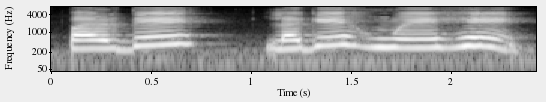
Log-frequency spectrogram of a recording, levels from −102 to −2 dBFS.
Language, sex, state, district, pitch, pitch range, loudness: Hindi, female, Madhya Pradesh, Bhopal, 300 Hz, 270-345 Hz, -13 LUFS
